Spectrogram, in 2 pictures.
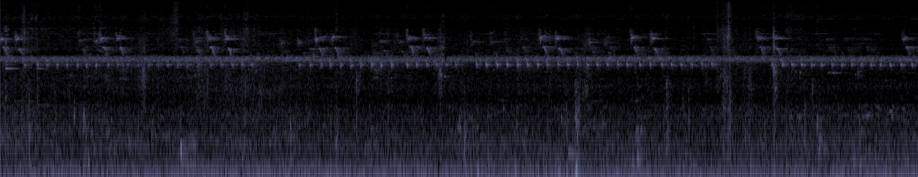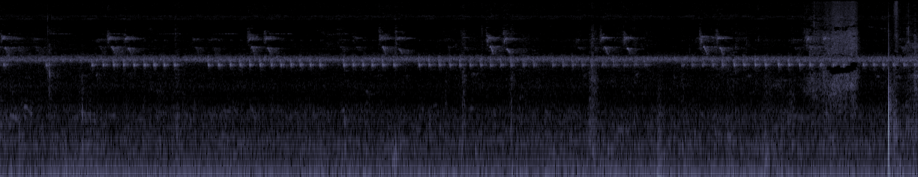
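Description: Insects trilling steadily at a high pitch, with a short higher chirp repeating about every second or so, over a low outdoor rumble. A couple of faint knocks are also heard, and a brief rustle near the end.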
